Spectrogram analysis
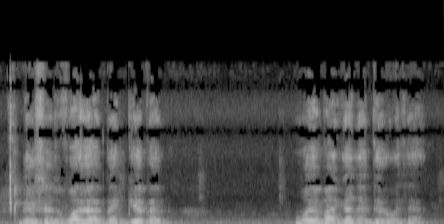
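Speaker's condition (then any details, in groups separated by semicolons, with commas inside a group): ALS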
